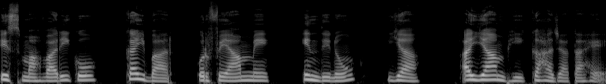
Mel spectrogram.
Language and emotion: Urdu, neutral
